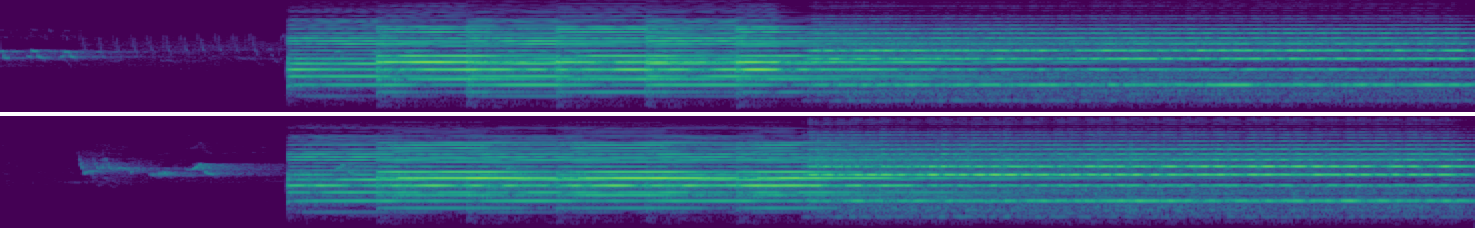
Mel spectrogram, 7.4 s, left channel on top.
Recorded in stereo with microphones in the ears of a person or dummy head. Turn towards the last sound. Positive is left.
turn(degrees=-40)  # may be behind; listen again after turning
